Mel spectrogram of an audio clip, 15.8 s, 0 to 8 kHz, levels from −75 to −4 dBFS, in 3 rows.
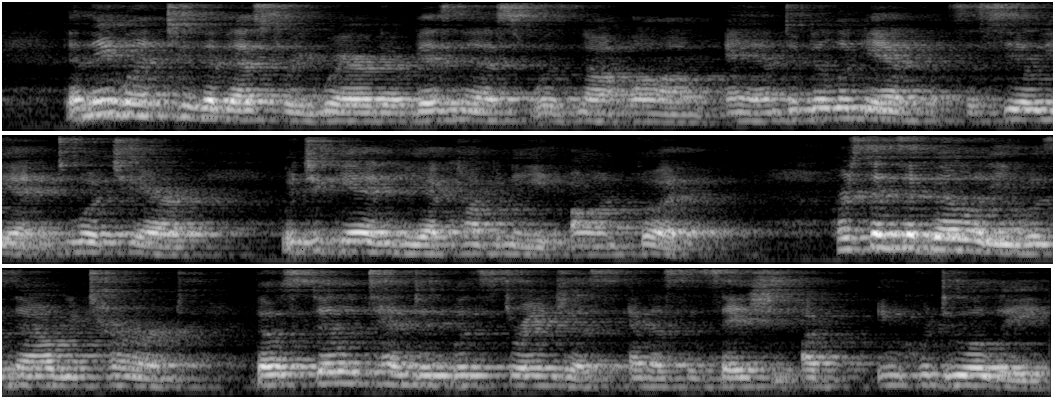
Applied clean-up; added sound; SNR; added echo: none; none; none; reverberation time 1.0 s.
